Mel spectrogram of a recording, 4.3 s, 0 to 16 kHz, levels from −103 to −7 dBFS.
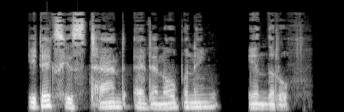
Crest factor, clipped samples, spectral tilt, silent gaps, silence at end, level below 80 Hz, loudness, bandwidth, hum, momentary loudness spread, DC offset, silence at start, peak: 18 dB; under 0.1%; -4 dB/octave; 2.76-3.09 s; 0.7 s; -40 dBFS; -16 LUFS; 11.5 kHz; none; 14 LU; under 0.1%; 0.35 s; 0 dBFS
